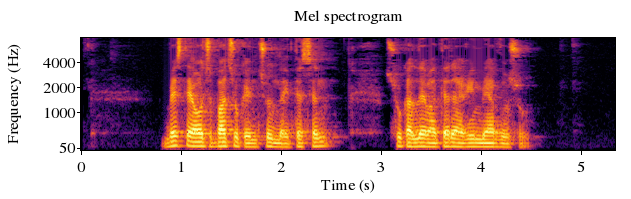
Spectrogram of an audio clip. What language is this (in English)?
Basque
